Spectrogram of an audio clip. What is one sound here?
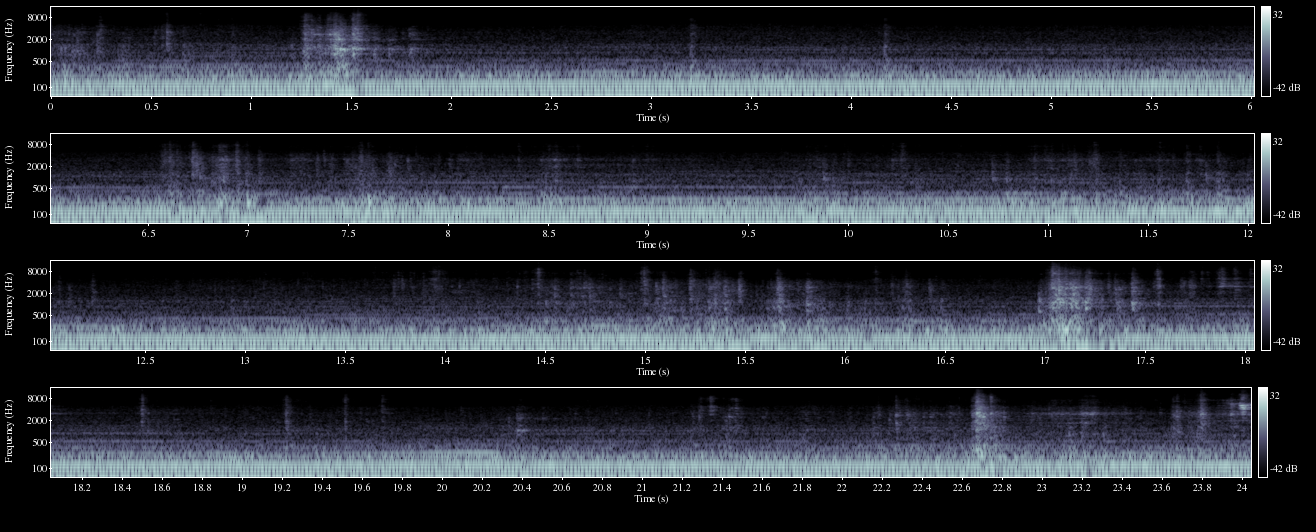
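A diesel engine rumbles steadily close by.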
